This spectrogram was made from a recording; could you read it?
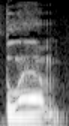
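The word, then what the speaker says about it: Blame!: It's pronounced Blam, but it's spelled Blame, and it has an exclamation point at the end.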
